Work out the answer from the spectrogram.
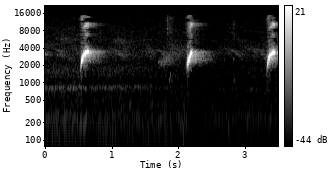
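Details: Red-whiskered bulbul in singing training repeating a loud rising whistle three times, roughly every one and a half seconds, over a faint low steady hum.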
